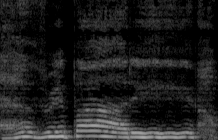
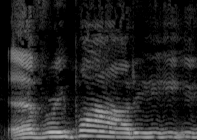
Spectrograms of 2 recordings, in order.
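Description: First: The word sounds breathy, with extra air. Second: The word sounds nasal, with a closed nose. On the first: "came in with more excess air" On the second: "more the way that Kristin is going for it. Nose closed"

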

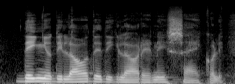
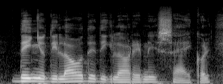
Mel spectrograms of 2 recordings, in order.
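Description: Both takes have the same delivery.

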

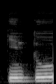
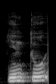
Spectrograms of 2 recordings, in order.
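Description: The two takes are said the same way.

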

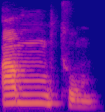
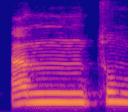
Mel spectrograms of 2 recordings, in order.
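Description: First: The n is turned into an m sound. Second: The n is pronounced clearly with the tongue. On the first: "not amtum" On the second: "instead of pronouncing it from our tongue"

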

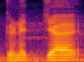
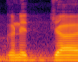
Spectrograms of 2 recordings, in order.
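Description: The two takes are said the same way.

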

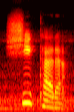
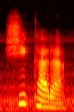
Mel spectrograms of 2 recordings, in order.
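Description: No difference in how they are said.

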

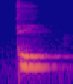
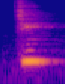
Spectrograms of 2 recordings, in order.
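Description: First: The consonant is hard, not palatalized. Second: The consonant is soft, palatalized. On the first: "з'являються тверді звуки" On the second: "ще м'які"

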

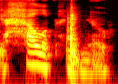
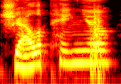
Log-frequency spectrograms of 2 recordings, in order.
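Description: First: The word begins with an h sound. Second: The word begins with a j sound. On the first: The speaker calls it right. "The J is also sounds like H. you say" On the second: The speaker calls it wrong. "instead of saying"

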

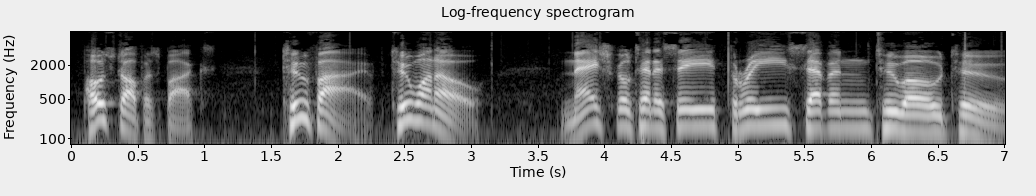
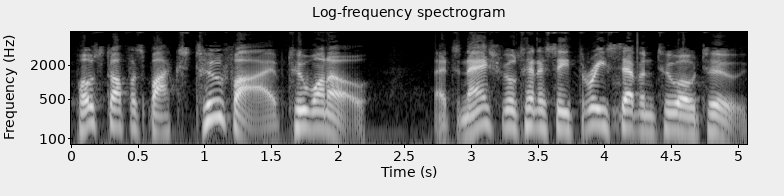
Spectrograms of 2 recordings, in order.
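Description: First: It is said slowly and deliberately. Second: It is said at a normal, quicker pace.

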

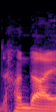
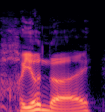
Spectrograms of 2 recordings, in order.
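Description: First: The name is said the American way. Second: The name is said a non-American way. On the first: This is how it is said in America. "Hyundai in America" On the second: This is how it is said outside America. "Hyundai in other countries"

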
